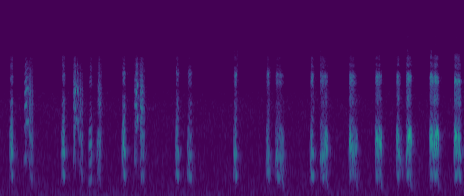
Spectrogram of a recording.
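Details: Chukar partridge calling with irregular clucks, single and paired, spaced out at first and then coming faster and louder in the final seconds.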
